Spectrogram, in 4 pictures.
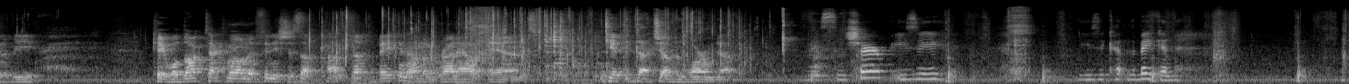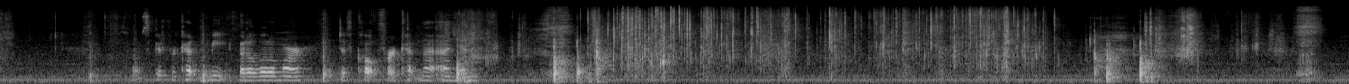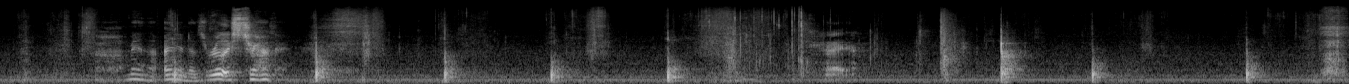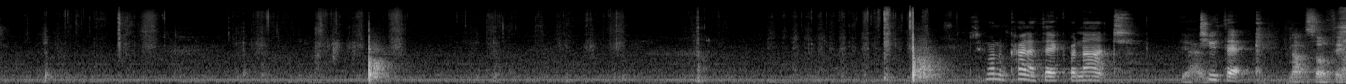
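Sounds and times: steady low hum: 0.0 - 53.9
plastic package crinkling: 2.8 - 8.0, 19.4 - 24.5, 34.0 - 36.7
knife chopping on plastic mat: 11.4 - 13.7, 19.0 - 19.6, 30.1 - 34.4, 42.8 - 44.6, 48.2 - 50.0.

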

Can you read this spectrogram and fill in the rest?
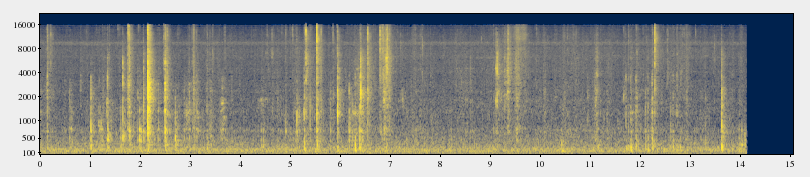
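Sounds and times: dog gnawing crunches: 0.0 - 3.8, 4.4 - 7.2, 11.0 - 13.7.

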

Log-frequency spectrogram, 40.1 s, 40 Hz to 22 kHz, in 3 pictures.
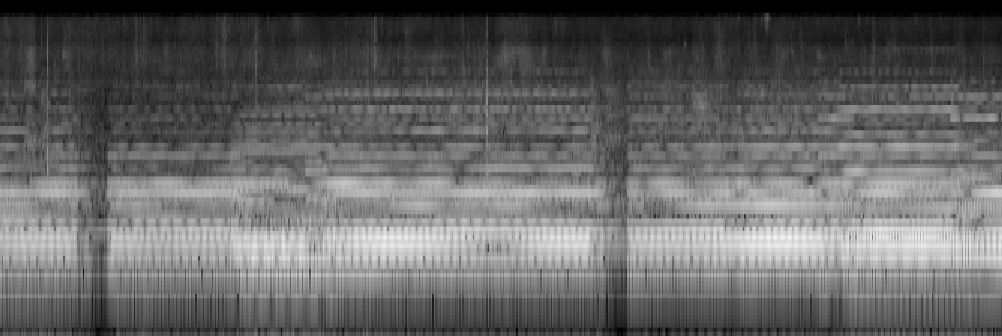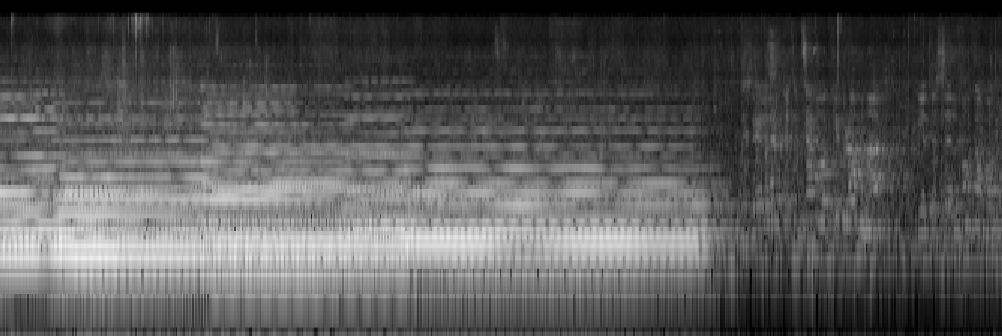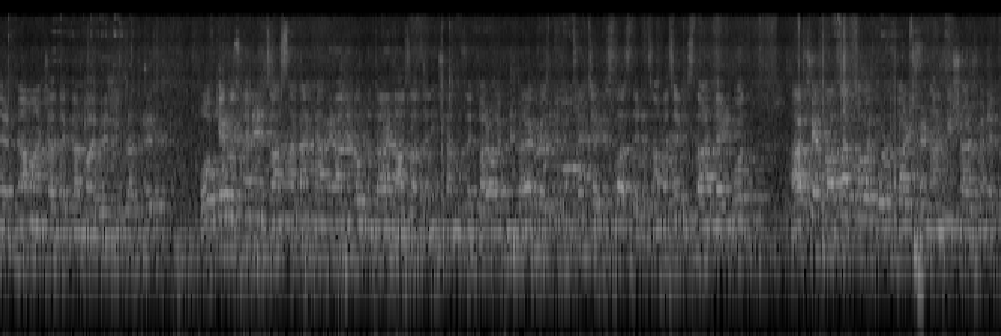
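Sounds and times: organ playing held chords: 0.0 - 23.3.

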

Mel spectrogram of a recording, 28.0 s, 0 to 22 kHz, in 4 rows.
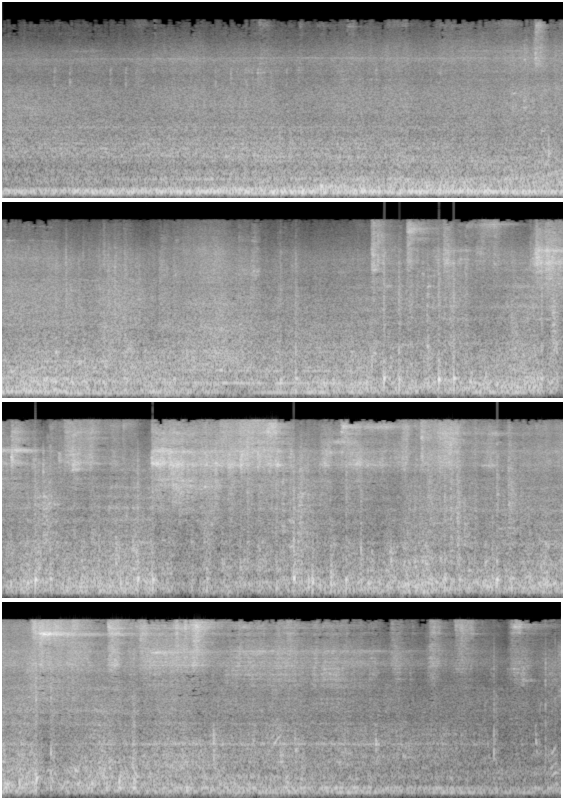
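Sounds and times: locomotive engine: 0.0 - 28.0
train wheels clattering over rail joints: 10.2 - 28.0.

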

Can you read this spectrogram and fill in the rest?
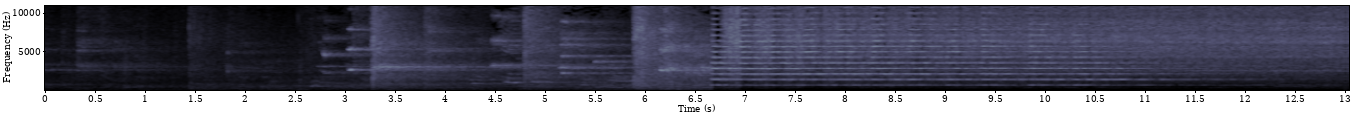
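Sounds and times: loud horn blast: 6.6 - 13.0.

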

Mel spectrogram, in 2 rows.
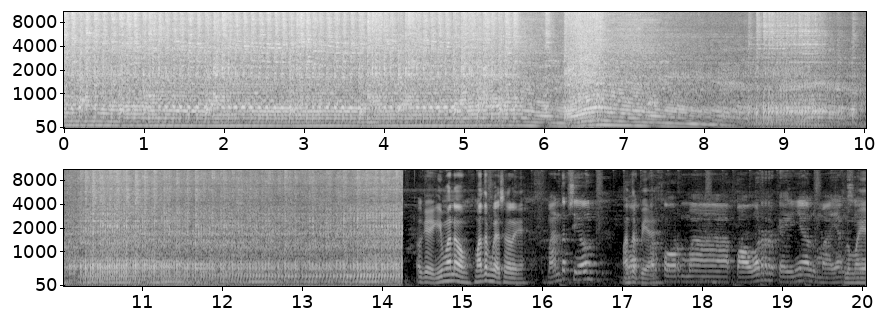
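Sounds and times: motorcycle engine revving and idling: 0.0 - 14.3.

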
